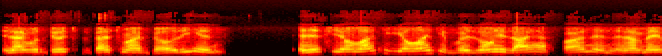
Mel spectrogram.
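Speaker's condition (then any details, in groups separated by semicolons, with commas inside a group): Cerebral palsy; mild slur, varies by day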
